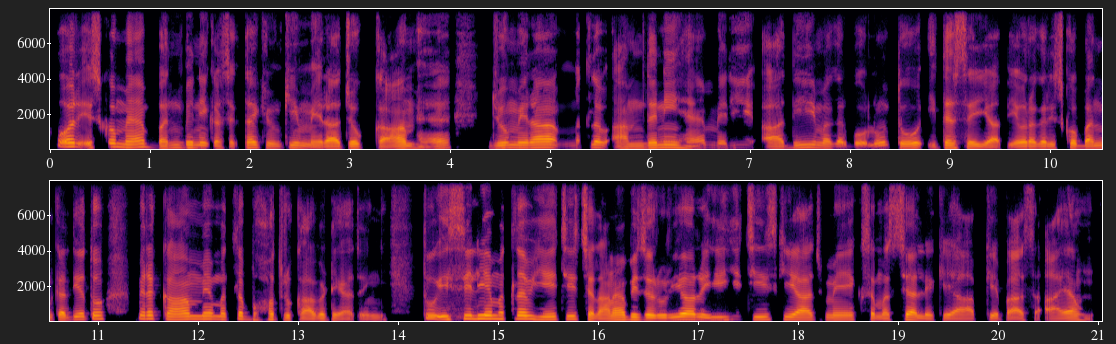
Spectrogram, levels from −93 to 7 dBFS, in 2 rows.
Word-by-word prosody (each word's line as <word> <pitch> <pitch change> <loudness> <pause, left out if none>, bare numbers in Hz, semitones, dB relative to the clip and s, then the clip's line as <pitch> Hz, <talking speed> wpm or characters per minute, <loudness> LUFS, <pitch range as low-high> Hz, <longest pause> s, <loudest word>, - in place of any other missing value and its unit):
और 200 -1 +6
इसको 190 - 0
मैं 165 -1 +2 0.2
बंद 140 +5 -2
भी 145 - +4
नहीं 140 -1 -1
कर 120 - 0
सकता 145 +6 -1
क्योंकि 125 +1 -4
मेरा 105 -2 +2
जो 115 0 +3 0.2
काम 115 +5 +2
है, 95 +8 -3 0.4
जो 130 +2 +1
मेरा 140 +1 +3 0.3
मतलब 150 +3 -1 0.2
आमदनी 130 +7 0
है 105 - -4 0.2
मेरी 130 +4 -9 0.2
आधी 135 +9 -3
मगर 115 -2 -1
बोलूँ 390 - -2
तो 120 +3 +2
इधर 95 +8 0
से 115 -2 +1
ही 105 -2 0
आती - - -6
है - - +1
और 110 - +3
अगर 110 0 +1
इसको 125 +3 -1
बंद 115 +3 0
कर 130 - +5
दिया 150 +3 +1
तो 180 0 +2 0.4
मेरा 185 0 +3
काम 155 +1 +3
में 170 0 +3
मतलब 155 +1 -1
बहुत 125 +2 -3
रुकावटें 100 -3 -2
आ - - -5
जाएँगी। - - -10 0.4
तो 100 - +1
इसीलिए 185 +4 +4
मतलब 180 0 +3
ये 150 -1 +1
चीज़ 165 0 0
चलाना 105 +5 +3
भी 140 +1 +2
ज़रूरी 130 0 +3
है 150 - +7
और 150 -2 +5
यही 140 +4 -4
चीज़ 140 0 -2
की 145 -1 0
आज 125 0 -3
मैं 125 0 -1
एक 125 - -7
समस्या 100 +7 +2
लेके 105 -3 -3 0.2
आपके 95 - -5
पास - - -2
आया 110 +3 -1
हूँ, 105 -6 -6
130 Hz, 185 wpm, -24 LUFS, 115-150 Hz, 0.4 s, है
